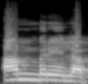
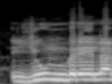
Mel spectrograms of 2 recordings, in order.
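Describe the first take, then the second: First: The word begins with an 'uh' sound. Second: The word begins with a 'yoo' sound. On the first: The speaker calls it right. "अम्ब्रेला पढ़ते हैं" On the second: The speaker calls it wrong. "यूम्ब्रेला नहीं पढ़ेंगे"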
